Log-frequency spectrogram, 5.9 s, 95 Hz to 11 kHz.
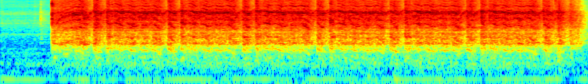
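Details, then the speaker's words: Nissan 370Z Nismo VQ engine, first start after air-to-air supercharger conversion and timing/gallery gasket refresh: starter cranks evenly for several seconds with no firing or sputter; fuel pump heard and fuel pressure present; crank, no start. ">> I don't know. It don't really sound like it's trying. >> Yeah, I agree. Ain't sputtering, ain't nothing."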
